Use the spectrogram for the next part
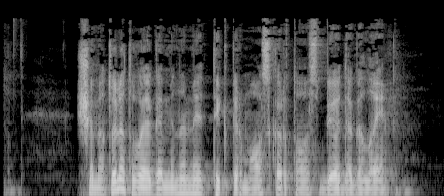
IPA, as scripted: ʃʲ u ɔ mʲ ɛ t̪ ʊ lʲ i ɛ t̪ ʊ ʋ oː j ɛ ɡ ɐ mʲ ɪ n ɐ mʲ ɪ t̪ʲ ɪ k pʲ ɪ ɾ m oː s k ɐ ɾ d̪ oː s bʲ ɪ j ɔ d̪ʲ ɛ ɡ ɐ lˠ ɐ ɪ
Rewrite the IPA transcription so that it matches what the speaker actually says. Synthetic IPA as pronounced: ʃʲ u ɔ mʲ ɛ t̪ ʊ lʲ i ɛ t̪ ʊ ʋ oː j ɛ ɡ ɐ mʲ ɪ n ɐ mʲ ɪ t̪ʲ ɪ k pʲ ɪ ɾ m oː s k ɐ ɾ t̪ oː s bʲ ɪ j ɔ d̪ʲ ɛ ɡ ɐ lˠ ɐ ɪ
